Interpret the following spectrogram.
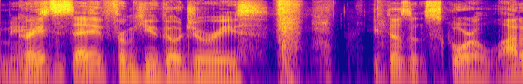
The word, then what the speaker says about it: Lloris: And my wife responded with, it probably starts with a Y sound like yours. Lloris.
